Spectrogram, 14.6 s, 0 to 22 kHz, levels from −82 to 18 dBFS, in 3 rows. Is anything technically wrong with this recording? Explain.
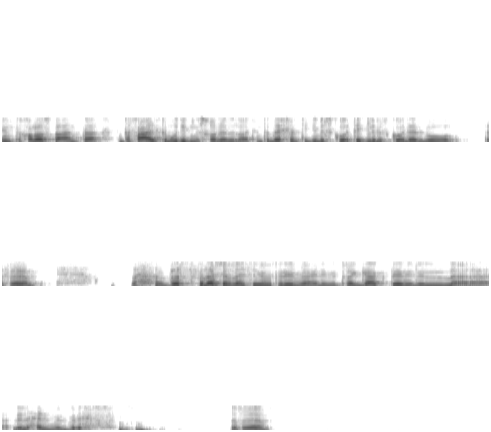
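Yes, the speech shows two related faults.

Throughout, the iLBC codec is audible: everything above 4 kHz is gone, and the voice has a rough, slightly synthetic grain. This fits iLBC's 15.2 kbps, 20 ms-frame mode coding each frame's excitation independently. A spectrogram shows a hard ceiling at 4 kHz.

Lost iLBC frames occur at 5.41 to 5.44 s, 7.52 to 7.58 s, and at 9.17 s. The decoder fills each gap by repeating the last pitch cycle mixed with noise, giving a brief held, buzzy vowel. The missing audio amounts to about 100 ms, 40 ms and 20 ms, which fits five, two and one lost frames. The voice recovers almost immediately each time. On a waveform these spots appear as near-identical repeating periods that decay slightly. On a spectrogram they show as smeared, steady harmonic bands.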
